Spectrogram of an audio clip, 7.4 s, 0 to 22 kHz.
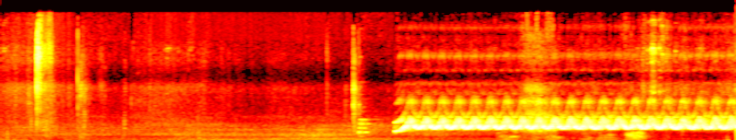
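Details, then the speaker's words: Mazda FD RX-7 with a bridgeport rotary during first start attempts: a loud, rising-and-falling electronic alarm siren cuts in and keeps sounding. "well the alarm's causing u"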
